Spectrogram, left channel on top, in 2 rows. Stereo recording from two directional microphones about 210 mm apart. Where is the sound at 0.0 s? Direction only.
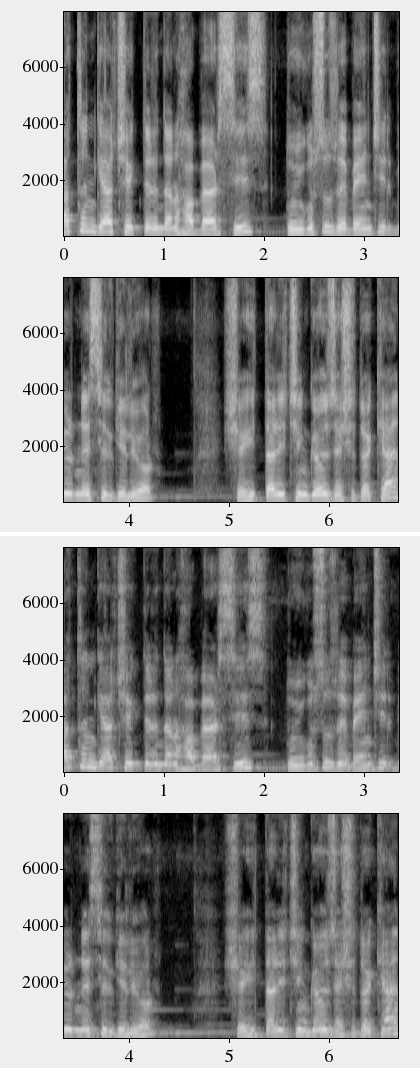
40° left (ahead or behind).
